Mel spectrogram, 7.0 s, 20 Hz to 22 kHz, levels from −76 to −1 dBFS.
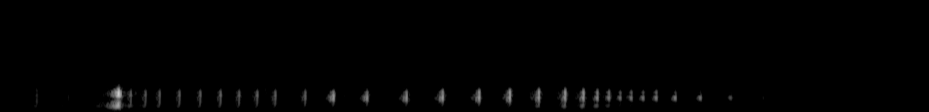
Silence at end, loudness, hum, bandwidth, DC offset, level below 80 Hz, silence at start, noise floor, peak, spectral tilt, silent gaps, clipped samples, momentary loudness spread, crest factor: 2.4 s; -39 LUFS; none; 1 kHz; under 0.1%; under -90 dBFS; 0.85 s; -79 dBFS; -8 dBFS; 0.5 dB/octave; none; under 0.1%; 27 LU; 34 dB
